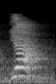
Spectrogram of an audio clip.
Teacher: 반모음 이라고 하는 애랑 아라고 하는 애가 합쳐진 거예요.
